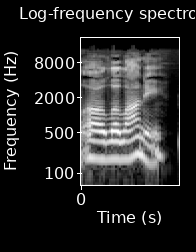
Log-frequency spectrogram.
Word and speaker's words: Leilani: So tell me about your latest single, Leilani. – You've pronounced it perfectly, actually. Most people get that wrong.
